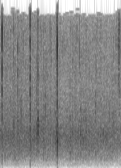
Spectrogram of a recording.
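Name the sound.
audience applause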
